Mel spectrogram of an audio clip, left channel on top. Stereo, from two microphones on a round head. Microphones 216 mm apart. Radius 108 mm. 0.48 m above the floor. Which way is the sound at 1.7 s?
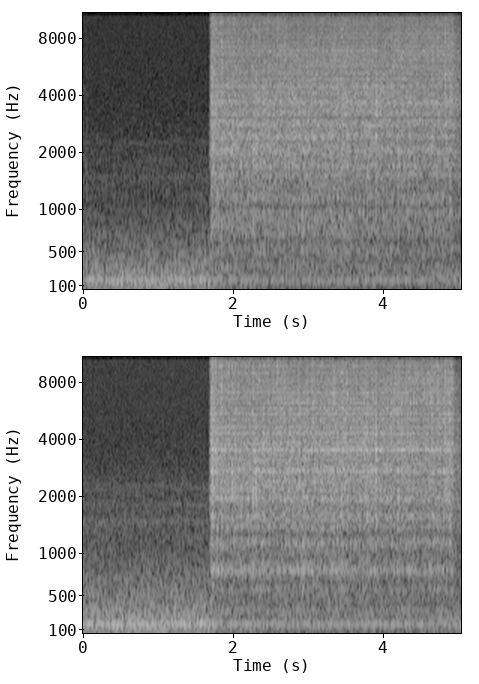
25° right (ahead or behind).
